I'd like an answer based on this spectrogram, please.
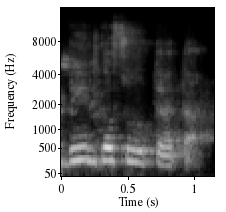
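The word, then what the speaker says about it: दीर्घसूत्रता: How do you say the Dirgha Sutrata? Sutrata. Yes, that's right. Dirgha Sutrata.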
